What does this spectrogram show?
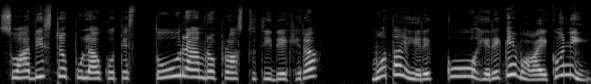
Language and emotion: Nepali, happy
